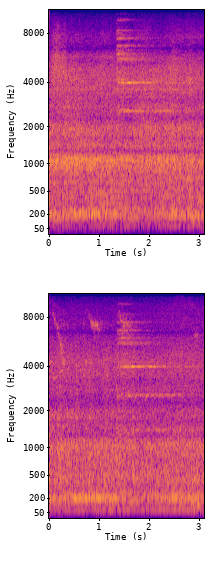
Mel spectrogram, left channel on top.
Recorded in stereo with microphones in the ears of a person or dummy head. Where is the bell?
65° left (ahead or behind), 5 m.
